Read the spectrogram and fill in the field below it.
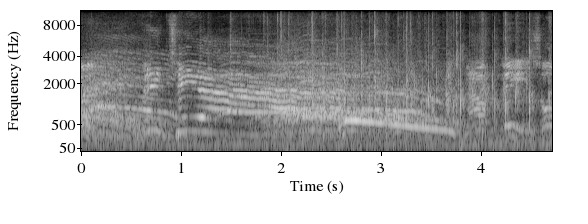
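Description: A Walt Disney World show audience cheering and whooping with scattered clapping, loud and close, a rising chorus of voices swelling and fading after a call-and-response cheer.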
